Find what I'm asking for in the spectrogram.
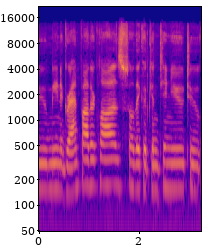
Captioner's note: speaking French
